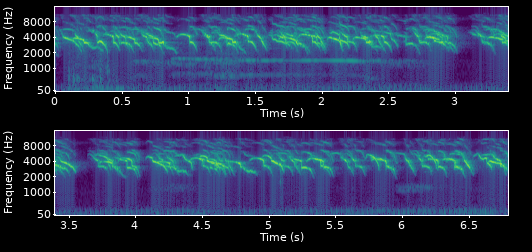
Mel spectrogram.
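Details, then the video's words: Many baby chicks peeping together, a busy high chorus of short descending chirps with a couple of brief gaps and faint low background rumble. "Cute Baby Chicks Chirping Sound"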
